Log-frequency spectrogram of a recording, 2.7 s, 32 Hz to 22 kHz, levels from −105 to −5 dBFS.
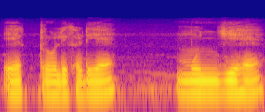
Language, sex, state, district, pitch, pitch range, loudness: Hindi, male, Uttar Pradesh, Shamli, 100 Hz, 95-110 Hz, -15 LUFS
